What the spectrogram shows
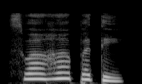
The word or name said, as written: ಸ್ವಾಹಾಪತಿ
